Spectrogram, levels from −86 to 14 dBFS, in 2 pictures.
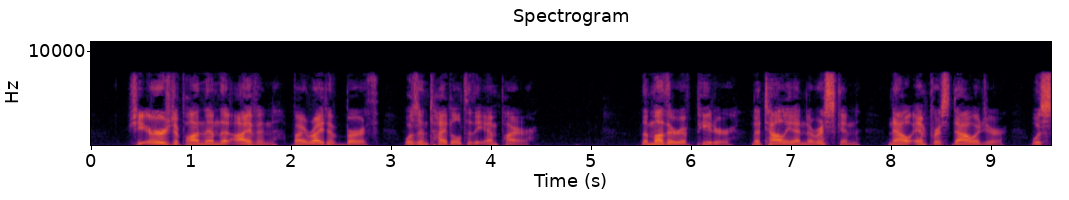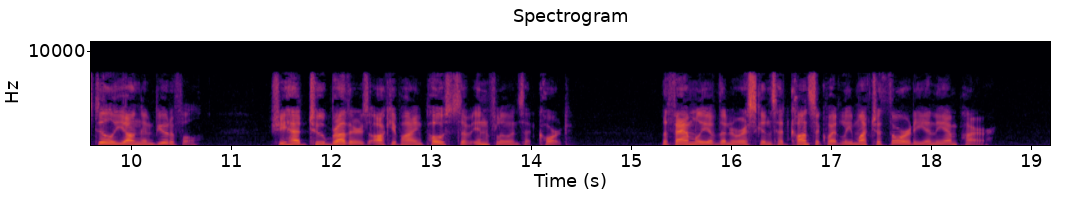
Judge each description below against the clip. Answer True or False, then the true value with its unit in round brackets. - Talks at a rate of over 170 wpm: False (160 wpm)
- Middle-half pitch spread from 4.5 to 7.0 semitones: False (3.9 semitones)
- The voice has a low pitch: False (145 Hz)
